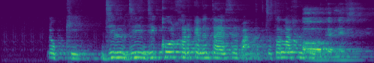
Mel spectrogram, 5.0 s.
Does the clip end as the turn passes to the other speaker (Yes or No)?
Yes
